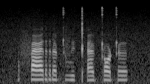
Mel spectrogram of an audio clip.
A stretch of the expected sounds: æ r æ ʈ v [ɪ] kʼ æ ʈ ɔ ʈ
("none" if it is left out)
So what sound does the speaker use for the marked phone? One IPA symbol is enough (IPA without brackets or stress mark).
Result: ɪ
